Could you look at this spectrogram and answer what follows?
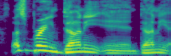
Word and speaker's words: Dunny: Yeah, well, the first thing I like to tell people is that my name is Dunny Isaacson. It's spelled like Danny, but pronounced like Sunny with a D.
